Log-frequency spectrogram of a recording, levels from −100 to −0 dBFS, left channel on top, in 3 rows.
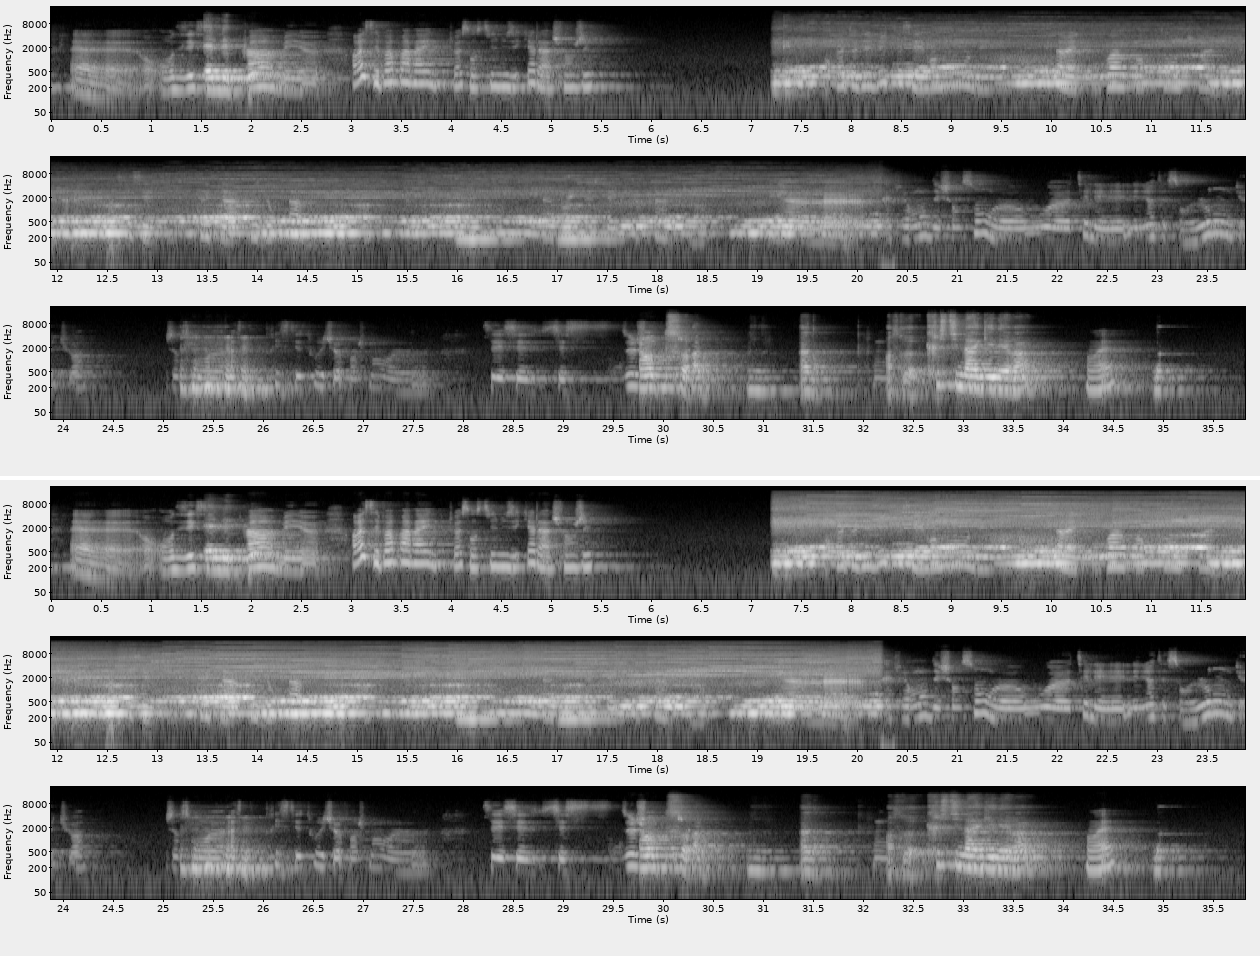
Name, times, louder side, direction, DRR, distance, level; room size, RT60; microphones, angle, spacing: voice 1, 0.2-1.7 2.0-5.5 7.9-9.8 10.0-12.3 12.6-14.6 15.0-15.2 15.7-16.2 16.9-18.5 19.1-24.2 25.0-25.8 26.1-27.7 28.3-29.2 29.5-30.4 32.1-32.3 34.2-34.5, right 3 dB, 20° right, 10 dB, 0.4 m, -35 dB
voice 2, 1.5-2.1 7.2-7.4 16.0-16.2 17.0-17.2 25.2-25.9 29.8-30.4 30.8-31.1 31.4-31.6 32.2-33.7 34.9-35.0, left 3 dB, 45° left, 7 dB, 1.0 m, -28 dB
sound 1, 7.2-20.3, right 6 dB, 85° right, 0.4 m, -24 dB
18.0 x 6.3 x 5.0 m, 1.3 s
head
